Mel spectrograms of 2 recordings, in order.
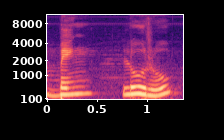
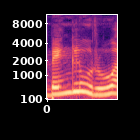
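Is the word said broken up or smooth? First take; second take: broken; smooth. First: The word is broken by a pause inside. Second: The word is said in one smooth stretch. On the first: The speech is impaired. The speaker calls it wrong. "there could be a break" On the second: The speech is normal. The speaker calls it right. "I have to say it with a, in a continuous stretch"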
